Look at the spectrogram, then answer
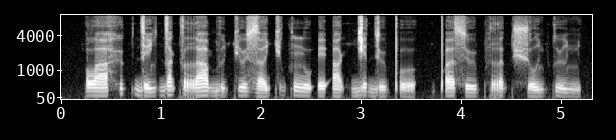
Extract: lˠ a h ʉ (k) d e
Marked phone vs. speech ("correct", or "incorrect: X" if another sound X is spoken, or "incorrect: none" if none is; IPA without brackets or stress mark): correct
